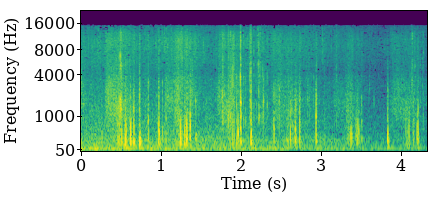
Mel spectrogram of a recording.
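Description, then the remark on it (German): Slow, heavy footsteps crunch and creak through deep snow, each step a soft compressed squeak, roughly a dozen paces over a faint stiff breeze blowing through icy branches, with no voices. “steife Brise bläst durch vereiste Äste, knarzende Schritte im tiefen Schnee.”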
